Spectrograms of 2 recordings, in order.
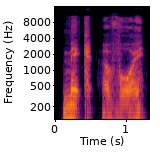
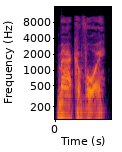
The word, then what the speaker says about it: McEvoy: He had gotten the name right, but had pronounced it wrong. Mavoy. Yes, Makavoy, I said, correcting him.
